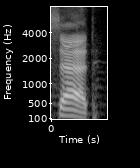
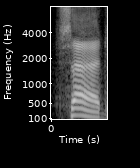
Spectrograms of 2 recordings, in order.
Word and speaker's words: Saad: And Darren Wilson, Saad's name, S-A-A-D, it's pronounced Sad. Sad, thank you very much.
